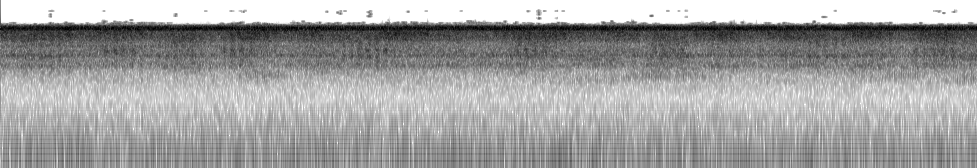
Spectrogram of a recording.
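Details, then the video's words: On a summer evening at dusk in Georgia, USA, male cicadas chirp to attract females. Their high, shimmering drone is continuous, with gentle slow swells in intensity, many insects calling together. "Cicadas at Dusk, Summer Night"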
